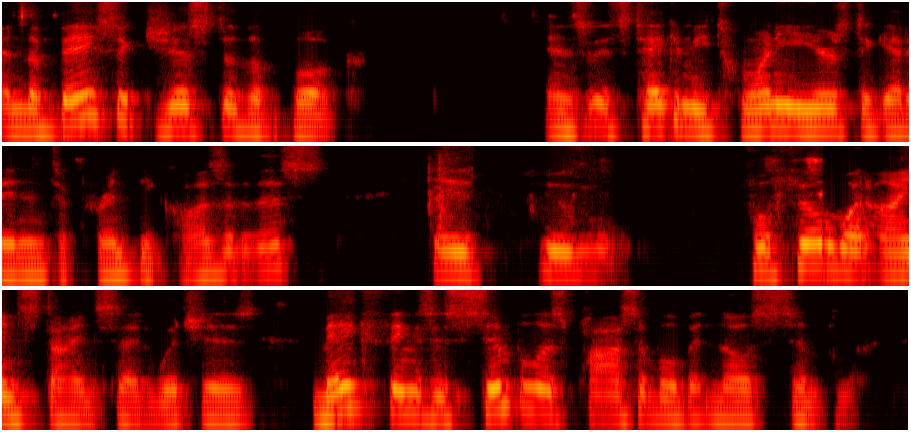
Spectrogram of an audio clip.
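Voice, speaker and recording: A man talks at a moderate pace in a fairly high, somewhat breathy voice with ordinary pitch variation. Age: 60s. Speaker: Chinese medicine teacher and author. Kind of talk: interview. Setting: video webcast.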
